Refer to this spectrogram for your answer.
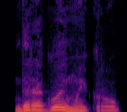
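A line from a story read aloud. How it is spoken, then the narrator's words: Sighing. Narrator (Russian): вздохнул Барук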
